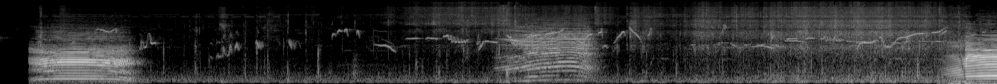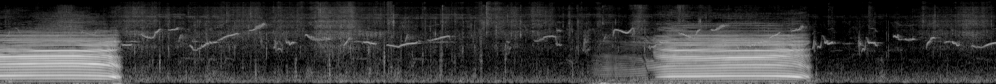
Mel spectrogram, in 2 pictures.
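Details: Fat tame cow calling a female while a herd is driven in the afternoon; four harmonic moos, two short and two long and loud, spaced several seconds apart, with chirping birds throughout the background.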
